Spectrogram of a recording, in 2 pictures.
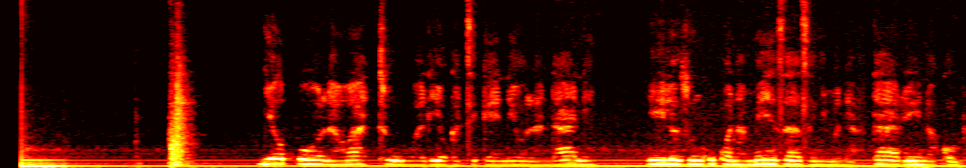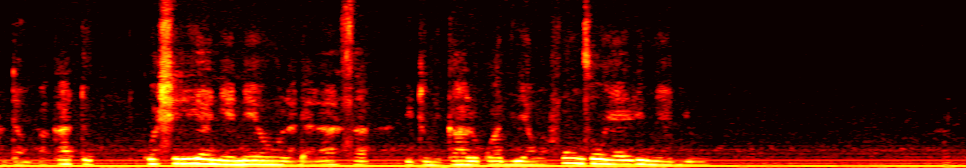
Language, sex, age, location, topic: Swahili, female, 25-35, Dar es Salaam, education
